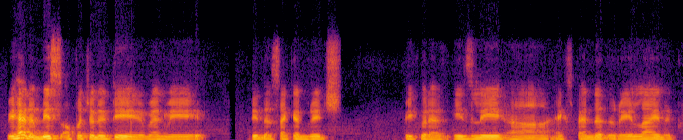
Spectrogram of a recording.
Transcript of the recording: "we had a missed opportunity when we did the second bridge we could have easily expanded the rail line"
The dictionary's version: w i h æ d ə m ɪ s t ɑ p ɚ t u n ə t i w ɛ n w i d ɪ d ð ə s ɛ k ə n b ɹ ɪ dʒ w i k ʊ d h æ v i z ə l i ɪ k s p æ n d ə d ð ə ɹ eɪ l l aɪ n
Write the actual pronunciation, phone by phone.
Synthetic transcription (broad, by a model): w i h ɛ d ə m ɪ s ɑ p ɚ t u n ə t i w ɛ n w i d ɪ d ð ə s ɛ k ə n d ɹ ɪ tʃ w i k ʊ d h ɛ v i z ə l i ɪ k s p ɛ n d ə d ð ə ɹ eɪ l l aɪ n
